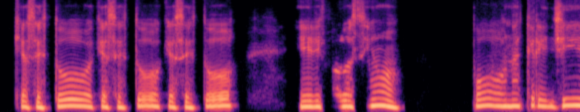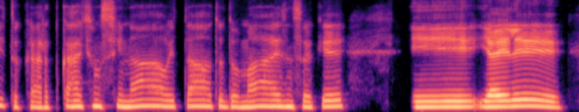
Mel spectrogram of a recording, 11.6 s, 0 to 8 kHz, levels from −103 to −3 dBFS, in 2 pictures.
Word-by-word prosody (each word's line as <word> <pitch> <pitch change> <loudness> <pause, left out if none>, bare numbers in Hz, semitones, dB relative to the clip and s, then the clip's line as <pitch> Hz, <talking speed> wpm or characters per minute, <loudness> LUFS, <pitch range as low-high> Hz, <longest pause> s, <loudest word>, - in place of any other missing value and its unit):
aqui - - -6
acertou, 160 +6 -2
aqui 150 +1 -5
acertou, 150 +5 -4
aqui 150 -1 -6
acertou". 115 -10 -3 0.6
E 150 - -3
ele 150 0 0
falou 155 - -4
assim: 170 +4 -5
"Ó, 170 -7 0 0.7
pô, 170 0 -3
não 165 +1 -1
acredito, 170 -1 -4
cara. 135 0 -3
Por 125 - -24
causa 160 -1 0
de 155 +3 -5
1 165 - +3
sinal 165 +2 0
e - - -1
tal, 165 +1 -2
tudo 150 -2 -2
mais, 160 +2 +1
não 155 - +4
sei 150 0 -2
o - - -5
quê". 155 +3 -1 0.7
E 150 +1 +4
e 155 -1 +4
aí 150 0 +9
ele, 160 -4 +5
155 Hz, 165 wpm, -19 LUFS, 145-165 Hz, 0.7 s, aí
